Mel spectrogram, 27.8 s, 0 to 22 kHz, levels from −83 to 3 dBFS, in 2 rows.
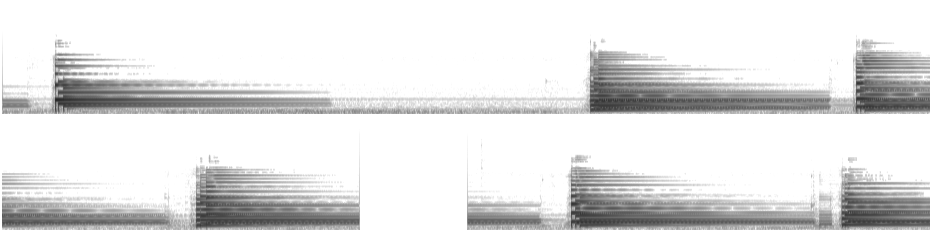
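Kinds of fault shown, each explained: Rebuffering stall: the player exhausted its downloaded audio and halted until more data arrived, so the music drops to silence from 19.27 s to 20.9 s, then picks up exactly where it stopped, with nothing skipped and 1.63 s added to playback.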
